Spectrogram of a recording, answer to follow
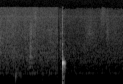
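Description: A single short, sharp pop a little over a second in, in otherwise dead silence: an edited-in pop sound effect.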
